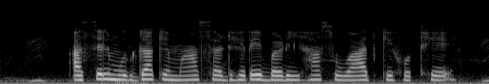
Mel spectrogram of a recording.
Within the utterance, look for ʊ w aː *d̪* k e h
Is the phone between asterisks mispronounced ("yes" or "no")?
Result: no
